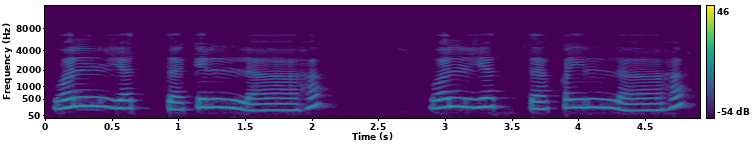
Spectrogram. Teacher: अल्लाह के नाम से पहले ज़ेर आ गया है तो अल्लाह का नाम यहाँ बारीक अदा किया जाएगा।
